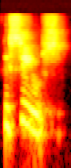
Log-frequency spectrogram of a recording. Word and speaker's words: Theseus: story and he gets all credit okay it's Theus oh yes saying that I the I had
